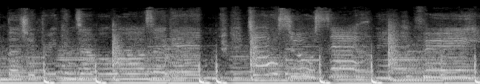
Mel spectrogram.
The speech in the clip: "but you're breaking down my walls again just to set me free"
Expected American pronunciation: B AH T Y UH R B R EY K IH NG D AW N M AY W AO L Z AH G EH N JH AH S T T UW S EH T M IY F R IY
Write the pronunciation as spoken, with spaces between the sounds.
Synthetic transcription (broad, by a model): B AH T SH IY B R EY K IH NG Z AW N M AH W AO Z AH G EH N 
